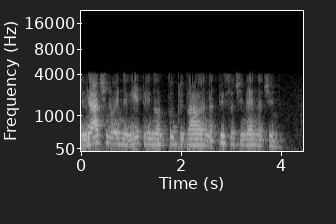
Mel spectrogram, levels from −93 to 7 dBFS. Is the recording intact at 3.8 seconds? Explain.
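No. At 3.8 seconds the speech is damaged, as it is for the whole clip. The fault is likely Opus compression at a very low rate. The grainy texture points to something near 8 kbps. With so few bits, the encoder keeps each band's overall energy but fills the detail by folding in lower bands or noise. Nothing is left above about 4.2 kHz. The speech sounds narrow, rough and heavily grainy, with tones turned noisy.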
